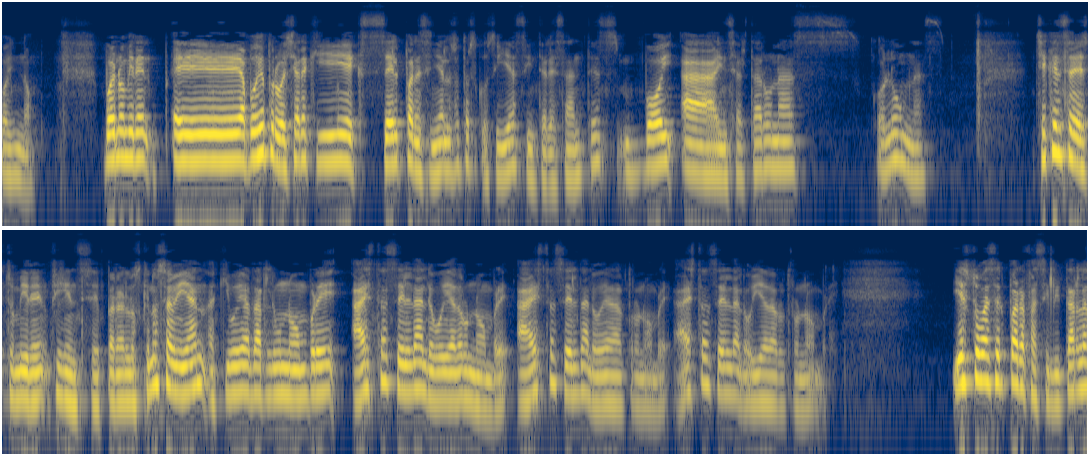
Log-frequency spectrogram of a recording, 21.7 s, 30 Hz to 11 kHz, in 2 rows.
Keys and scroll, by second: 12.2 super++.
